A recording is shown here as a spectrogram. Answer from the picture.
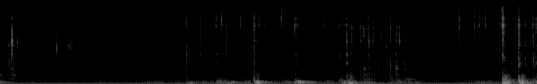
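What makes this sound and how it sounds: A utility-knife blade cuts thin, crisp slices from a solid rectangular bar of red and white striped soap with a blue rim. Quiet, irregular, bright crackling clicks and short scrapes come over a low steady hum, with a few sharper snaps near the end. Each sound dies away almost instantly.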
